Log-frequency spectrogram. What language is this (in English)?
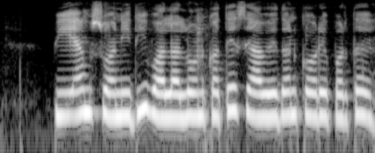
Maithili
